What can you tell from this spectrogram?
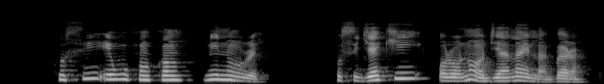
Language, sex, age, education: Yoruba, female, 46-60, tertiary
